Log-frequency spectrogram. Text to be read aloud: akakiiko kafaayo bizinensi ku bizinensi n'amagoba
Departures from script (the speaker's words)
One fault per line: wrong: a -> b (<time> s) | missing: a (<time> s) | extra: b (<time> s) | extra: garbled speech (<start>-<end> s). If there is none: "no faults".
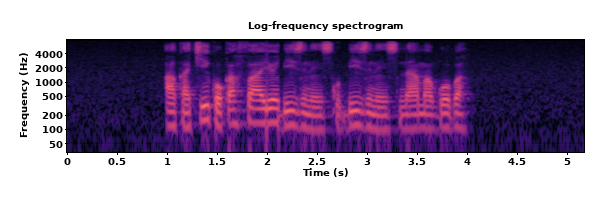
no faults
